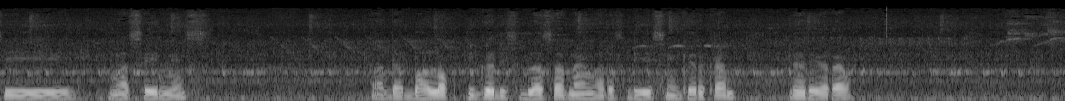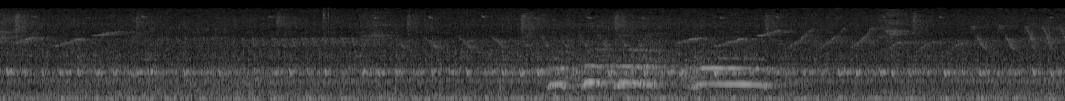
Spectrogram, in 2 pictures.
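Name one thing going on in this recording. A diesel locomotive's engine rumbles steadily as it rolls slowly along.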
